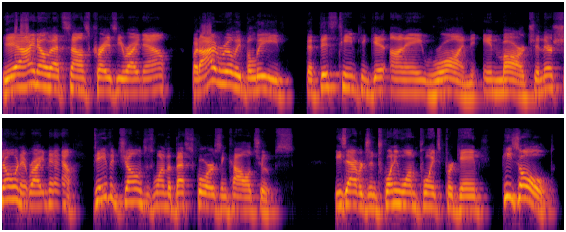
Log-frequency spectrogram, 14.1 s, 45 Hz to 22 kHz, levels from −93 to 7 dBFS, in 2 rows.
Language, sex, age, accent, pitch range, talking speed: English, male, 40-59, American, 160-220 Hz, 200 wpm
